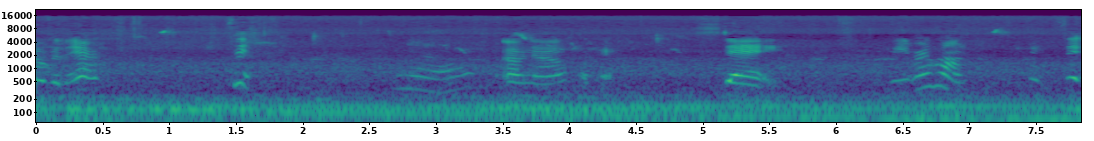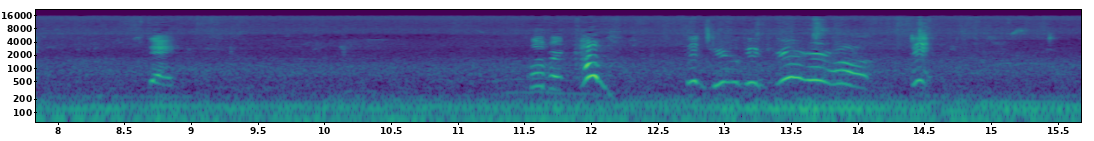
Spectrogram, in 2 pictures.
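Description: A young woman talks cheerfully to a dog nearby.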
